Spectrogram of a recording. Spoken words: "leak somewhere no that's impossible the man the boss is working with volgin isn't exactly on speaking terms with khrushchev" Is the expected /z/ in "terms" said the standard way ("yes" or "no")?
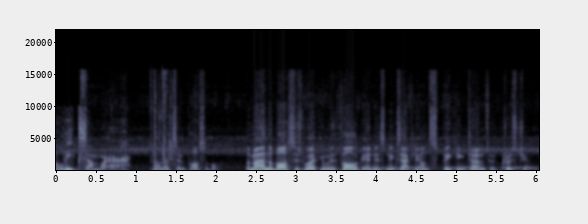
yes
